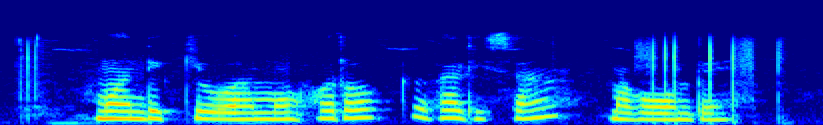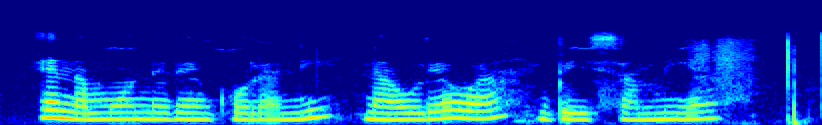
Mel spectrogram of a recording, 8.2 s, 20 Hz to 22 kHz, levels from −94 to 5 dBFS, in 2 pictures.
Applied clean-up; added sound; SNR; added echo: none; none; none; none.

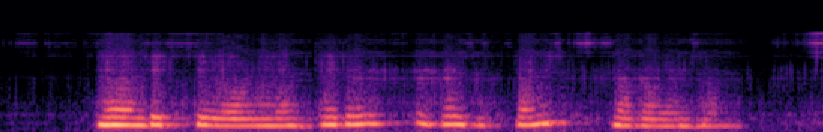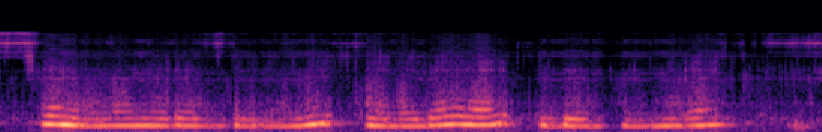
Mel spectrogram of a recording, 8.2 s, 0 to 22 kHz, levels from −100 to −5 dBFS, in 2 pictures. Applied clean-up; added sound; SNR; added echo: neural separator model SepFormer DNS4.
